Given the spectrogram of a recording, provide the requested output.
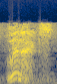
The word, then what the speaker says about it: Linex: Remember to ask for them by name, Linex. It's spelled L-I-N-X. Linex.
